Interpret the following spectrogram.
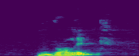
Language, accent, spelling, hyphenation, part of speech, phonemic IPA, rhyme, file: English, Southern England, rollick, rol‧lick, verb / noun, /ˈɹɒlɪk/, -ɒlɪk, LL-Q1860 (eng)-rollick.wav
- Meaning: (verb) 1. To behave in a playful or carefree manner; to frolic or romp 2. To reprimand; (noun) Alternative form of rowlock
